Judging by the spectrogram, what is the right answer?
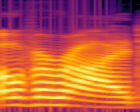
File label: "override", female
